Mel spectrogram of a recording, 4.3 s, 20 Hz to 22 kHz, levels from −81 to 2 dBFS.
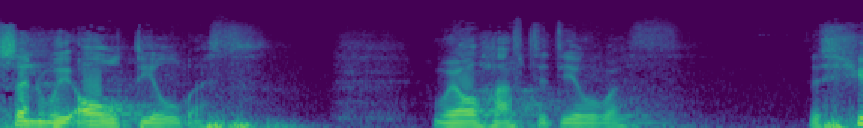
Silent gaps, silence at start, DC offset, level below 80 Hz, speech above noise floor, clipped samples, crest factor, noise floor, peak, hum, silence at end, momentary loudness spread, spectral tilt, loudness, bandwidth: none; 0 s; under 0.1%; -38 dBFS; 40 dB; under 0.1%; 16 dB; -60 dBFS; -6 dBFS; none; 0 s; 16 LU; -6.5 dB/octave; -22 LUFS; 11 kHz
